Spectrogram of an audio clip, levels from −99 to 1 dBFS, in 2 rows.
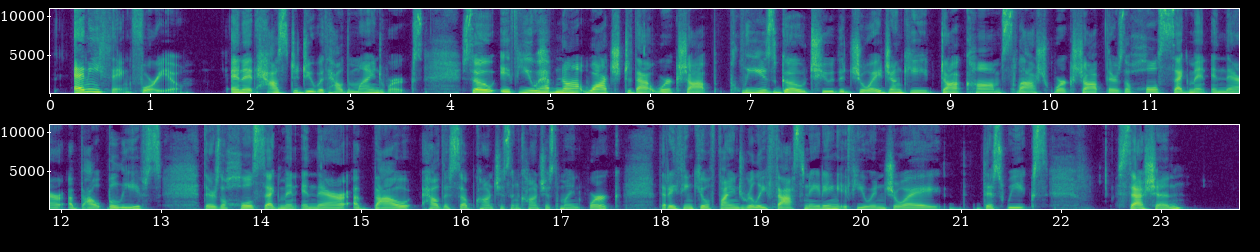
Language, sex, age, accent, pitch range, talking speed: English, female, 20-39, American, 165-190 Hz, 155 wpm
